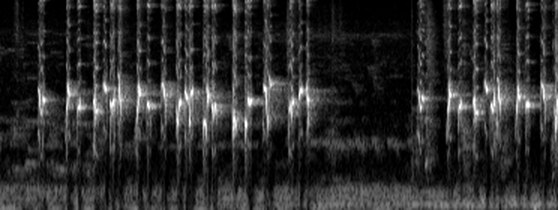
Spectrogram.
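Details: Sooty-headed bulbul delivering the long 'ropel' song meant to coax other bulbuls into answering: a fast stream of bubbly chirps lasting about four seconds, a pause of roughly one and a half seconds, then another rapid burst, over a soft low hum.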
